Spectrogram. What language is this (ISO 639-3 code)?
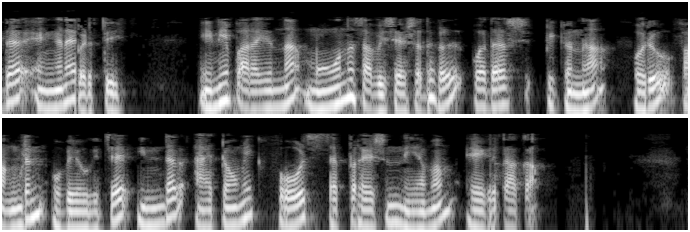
mal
